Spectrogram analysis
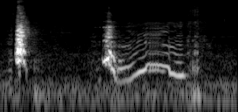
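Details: Playful harassment of Samson the Boxer by Odin the German Shepherd and little Bella: one sharp bark, then a bark sliding into a drawn-out falling yelp, and a faint final bark.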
